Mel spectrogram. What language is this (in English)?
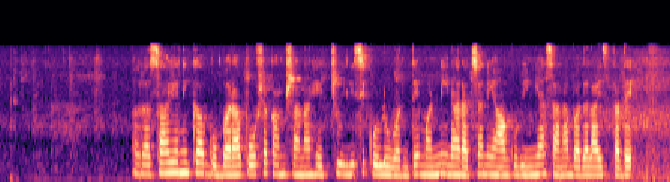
Kannada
